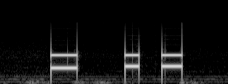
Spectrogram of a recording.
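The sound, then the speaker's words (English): Three loud touch-tone keypad beeps, dialed while transferring a telephone call, each a steady two-pitched tone, the first slightly longer, pressed in quick succession over a faint low hum, with no one speaking. “All right, hang on. I'm gonna transfer you.”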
